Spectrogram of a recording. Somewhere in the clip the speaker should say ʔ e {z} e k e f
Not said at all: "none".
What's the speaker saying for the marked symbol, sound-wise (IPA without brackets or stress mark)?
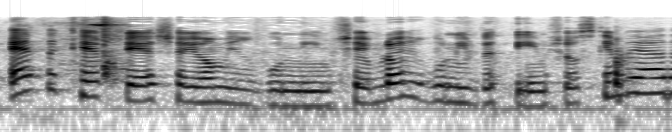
z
